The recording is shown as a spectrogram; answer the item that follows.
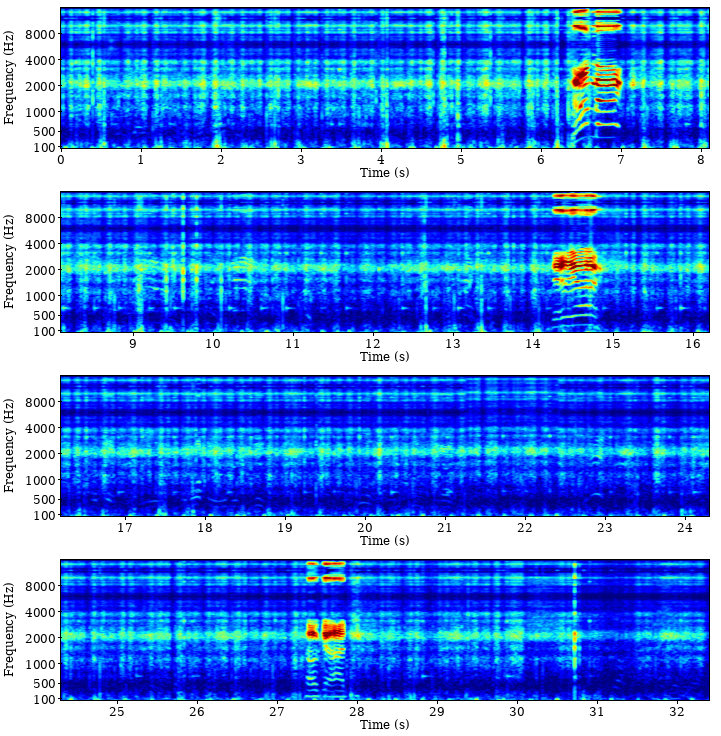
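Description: A runner's footfalls on a dirt trail, picked up through a body-worn action camera as steady rhythmic thumps and jostling, about three a second. Three brief voice-like calls break in, about six seconds in, near the middle and near the end.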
